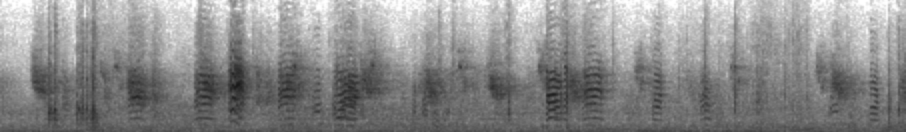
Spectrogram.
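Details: Captive zebra finch parents busy feeding their babies, newly fledged young hopping and practicing flight: dense, repeated buzzy chirps and harsh nasal calls through nine seconds, with frequent wing flutters.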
